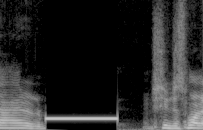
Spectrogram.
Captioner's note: beep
